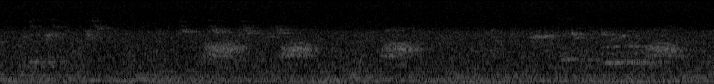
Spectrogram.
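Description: Near silence with faint bird calls: a few short, rough calls about a second apart, and some faint higher chirps.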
